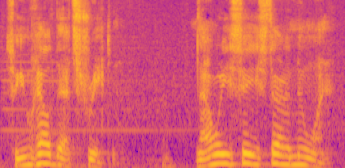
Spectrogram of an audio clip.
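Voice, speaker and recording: An actor playing a wry, world-weary cab driver for the dead, hard-boiled and laconic in a noir audio drama. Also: male voice, fairly high pitch, lively intonation, fairly quick, mellow, faint music behind, natural voice. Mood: stern, counselling. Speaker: narrator and lead character.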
